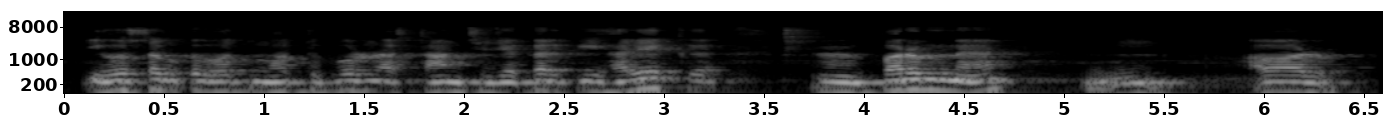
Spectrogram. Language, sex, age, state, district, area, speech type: Maithili, male, 30-45, Bihar, Samastipur, urban, spontaneous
